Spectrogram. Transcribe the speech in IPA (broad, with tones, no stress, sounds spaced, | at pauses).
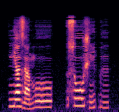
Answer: ɲ ã˦ z ã˨ m oː˦ | s oː˦ ʃ ĩ˨˦ ɓ ɨ˧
